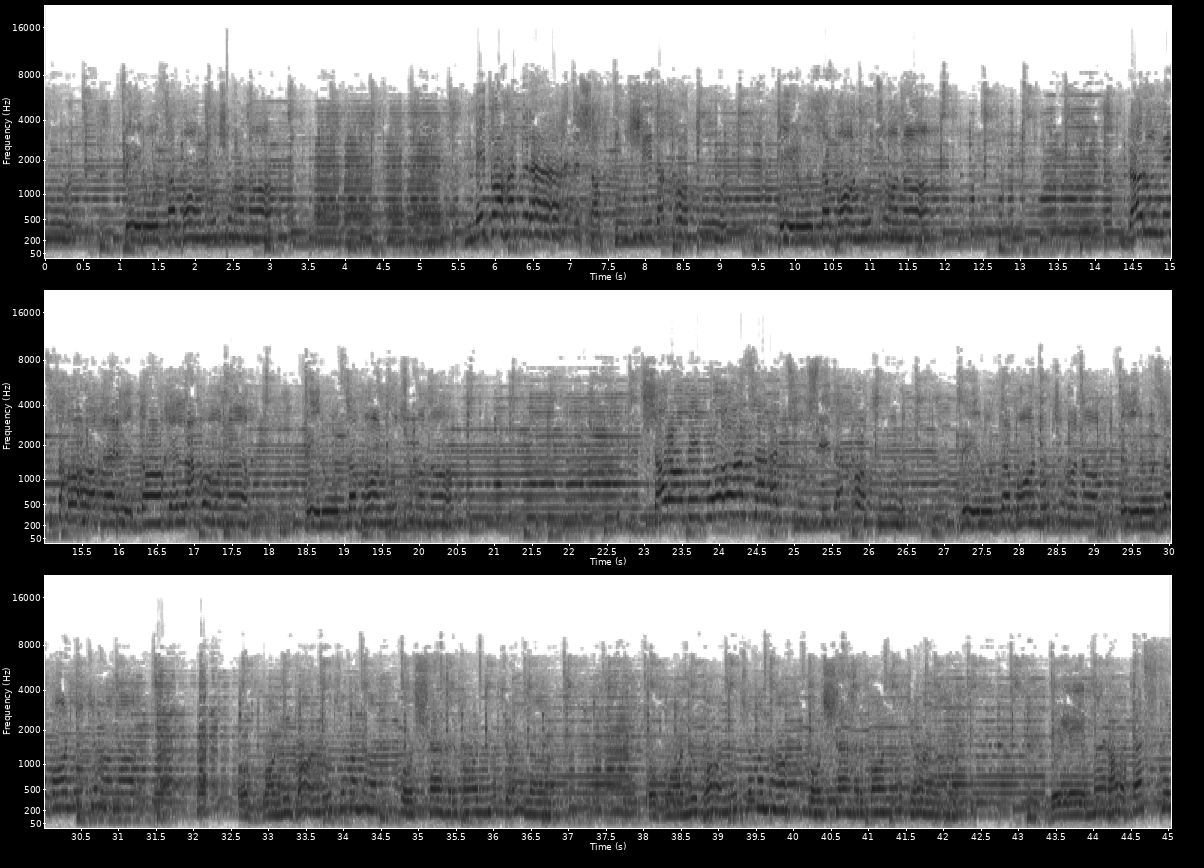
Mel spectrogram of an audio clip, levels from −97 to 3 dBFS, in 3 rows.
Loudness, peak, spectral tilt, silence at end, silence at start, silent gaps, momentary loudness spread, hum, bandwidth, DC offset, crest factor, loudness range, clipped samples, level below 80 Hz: -15 LUFS; -2 dBFS; -5.5 dB/octave; 0 s; 0 s; none; 7 LU; none; 9.4 kHz; under 0.1%; 14 dB; 3 LU; under 0.1%; -52 dBFS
